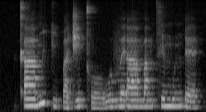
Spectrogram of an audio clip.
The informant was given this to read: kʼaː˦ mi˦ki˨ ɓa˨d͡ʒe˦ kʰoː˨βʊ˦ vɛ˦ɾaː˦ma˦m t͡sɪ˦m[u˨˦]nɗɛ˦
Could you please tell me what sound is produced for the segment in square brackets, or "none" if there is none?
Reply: u˦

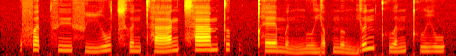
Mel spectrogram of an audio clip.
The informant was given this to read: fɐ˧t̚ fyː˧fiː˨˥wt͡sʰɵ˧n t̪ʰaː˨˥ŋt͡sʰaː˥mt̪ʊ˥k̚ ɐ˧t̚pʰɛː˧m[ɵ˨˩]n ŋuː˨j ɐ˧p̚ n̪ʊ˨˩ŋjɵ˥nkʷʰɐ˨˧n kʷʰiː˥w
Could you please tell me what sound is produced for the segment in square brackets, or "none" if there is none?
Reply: ɵ˨˩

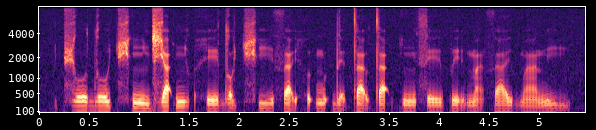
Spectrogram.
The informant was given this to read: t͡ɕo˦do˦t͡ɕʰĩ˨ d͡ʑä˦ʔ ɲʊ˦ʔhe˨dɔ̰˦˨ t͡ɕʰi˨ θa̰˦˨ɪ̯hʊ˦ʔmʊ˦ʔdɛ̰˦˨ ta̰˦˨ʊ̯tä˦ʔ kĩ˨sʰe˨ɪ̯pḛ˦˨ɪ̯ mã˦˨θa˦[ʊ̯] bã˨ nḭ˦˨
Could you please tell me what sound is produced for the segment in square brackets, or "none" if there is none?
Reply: ɪ̯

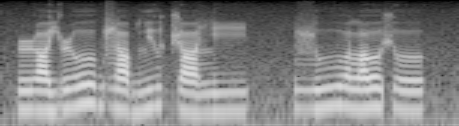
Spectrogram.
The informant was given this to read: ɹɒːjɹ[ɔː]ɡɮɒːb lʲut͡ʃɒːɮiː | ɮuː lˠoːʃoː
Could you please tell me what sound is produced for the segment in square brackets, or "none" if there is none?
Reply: oː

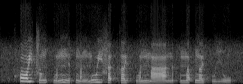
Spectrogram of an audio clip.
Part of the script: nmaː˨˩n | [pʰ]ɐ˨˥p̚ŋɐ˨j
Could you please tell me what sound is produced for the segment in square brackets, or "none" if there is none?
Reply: m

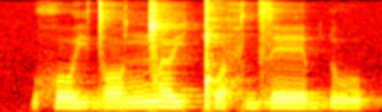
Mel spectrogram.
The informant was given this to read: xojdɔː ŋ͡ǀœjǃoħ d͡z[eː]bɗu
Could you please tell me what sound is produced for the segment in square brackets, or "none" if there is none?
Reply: eː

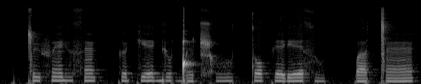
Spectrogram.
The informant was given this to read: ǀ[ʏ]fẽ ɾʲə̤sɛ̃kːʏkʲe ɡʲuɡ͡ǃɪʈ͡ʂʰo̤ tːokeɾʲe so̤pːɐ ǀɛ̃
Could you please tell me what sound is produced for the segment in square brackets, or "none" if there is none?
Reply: y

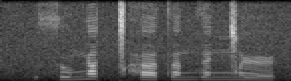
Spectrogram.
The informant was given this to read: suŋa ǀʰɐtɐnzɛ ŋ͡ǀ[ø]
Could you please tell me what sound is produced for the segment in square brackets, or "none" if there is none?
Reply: ø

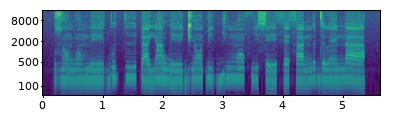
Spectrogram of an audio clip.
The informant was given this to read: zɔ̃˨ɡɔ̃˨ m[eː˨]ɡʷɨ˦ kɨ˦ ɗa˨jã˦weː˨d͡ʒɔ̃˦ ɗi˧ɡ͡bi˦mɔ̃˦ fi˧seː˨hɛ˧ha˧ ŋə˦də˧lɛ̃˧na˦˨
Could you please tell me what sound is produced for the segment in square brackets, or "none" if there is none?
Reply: eː˨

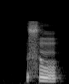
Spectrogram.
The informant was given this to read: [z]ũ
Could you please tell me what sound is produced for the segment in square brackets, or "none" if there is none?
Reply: s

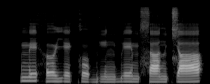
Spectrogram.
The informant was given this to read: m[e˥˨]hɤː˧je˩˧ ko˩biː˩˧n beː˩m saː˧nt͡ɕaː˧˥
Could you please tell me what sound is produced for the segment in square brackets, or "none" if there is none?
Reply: e˥˨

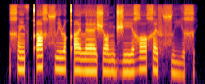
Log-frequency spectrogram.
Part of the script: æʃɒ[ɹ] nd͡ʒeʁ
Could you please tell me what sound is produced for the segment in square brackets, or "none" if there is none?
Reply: none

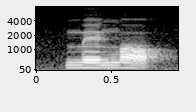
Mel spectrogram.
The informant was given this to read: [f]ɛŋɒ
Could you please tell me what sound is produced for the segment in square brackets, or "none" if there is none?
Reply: m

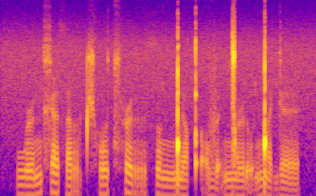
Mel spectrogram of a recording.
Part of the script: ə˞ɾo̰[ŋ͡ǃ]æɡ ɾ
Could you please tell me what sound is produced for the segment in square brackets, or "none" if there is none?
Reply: ŋ͡ǃ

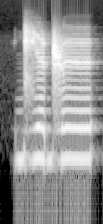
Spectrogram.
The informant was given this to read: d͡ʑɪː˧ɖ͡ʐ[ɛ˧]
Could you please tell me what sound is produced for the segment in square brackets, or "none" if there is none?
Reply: ø˧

